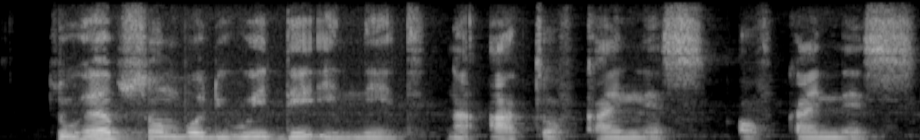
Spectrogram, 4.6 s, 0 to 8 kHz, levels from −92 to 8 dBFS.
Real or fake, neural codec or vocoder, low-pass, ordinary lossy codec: real; none; none; none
